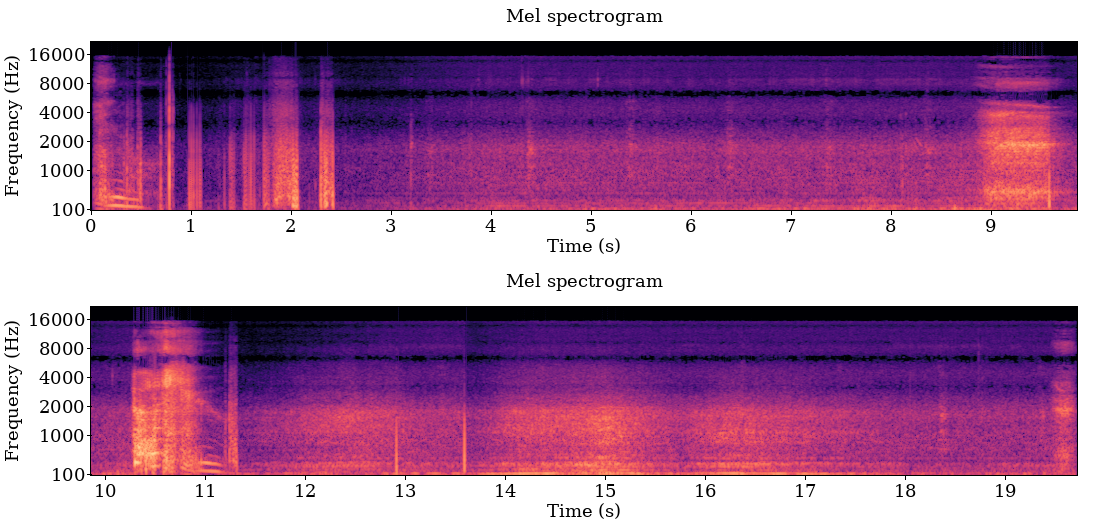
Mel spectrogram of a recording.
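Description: Two sharp, explosive sneezes close together over steady background noise, part of a sneezing fit.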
